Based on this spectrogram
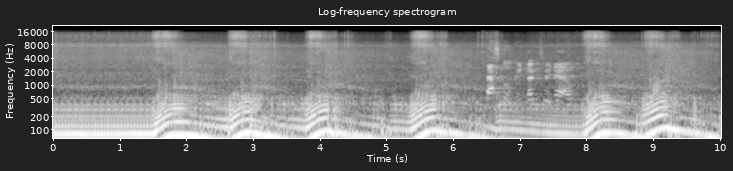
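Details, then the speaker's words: Gen 6 Toyota Celica GT-Four, first start on its new GT Four Play exhaust after the old cat was removed; catches into a deep steady idle with crisp blips rising and falling cleanly: normal start and revving. "okay here we go oh now that sounds better"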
